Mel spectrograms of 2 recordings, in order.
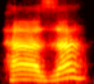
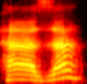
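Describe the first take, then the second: First: The middle consonant is a buzzing 'z' sound. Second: The same.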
